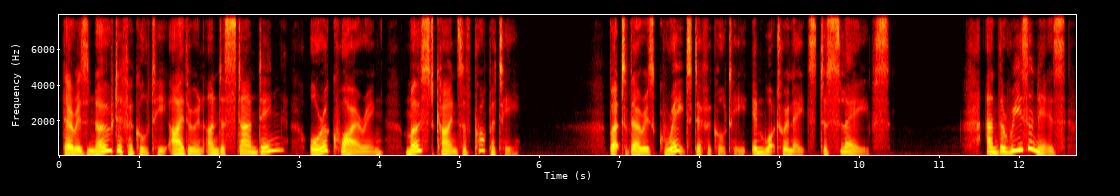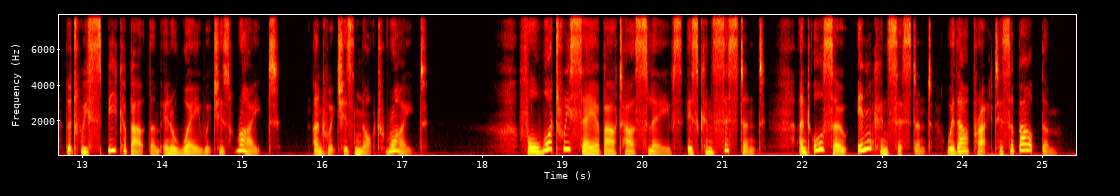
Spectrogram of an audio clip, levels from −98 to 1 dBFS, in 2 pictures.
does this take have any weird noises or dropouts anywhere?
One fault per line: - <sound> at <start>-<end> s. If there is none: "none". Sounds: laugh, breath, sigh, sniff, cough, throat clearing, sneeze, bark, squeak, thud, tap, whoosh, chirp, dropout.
none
